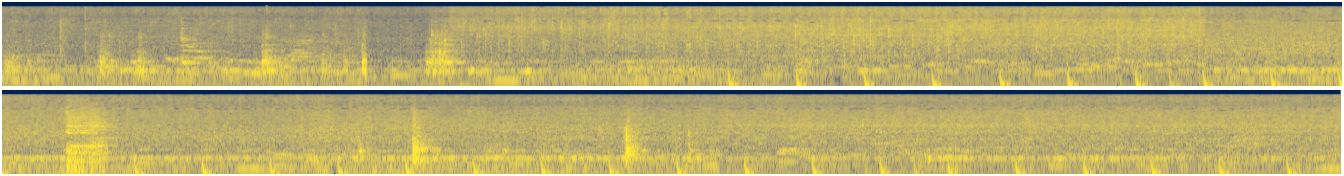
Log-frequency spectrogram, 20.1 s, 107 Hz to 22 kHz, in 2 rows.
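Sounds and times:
food sizzling in oil: 0.0 - 20.0
background music beat: 5.1 - 20.0.

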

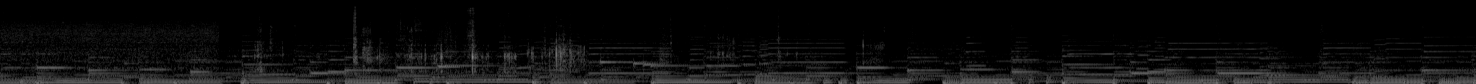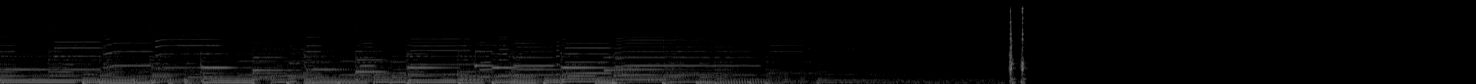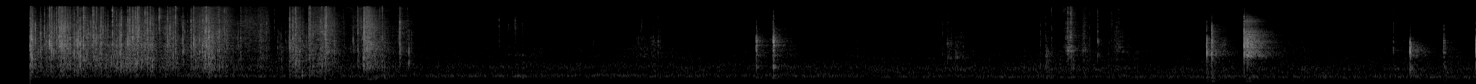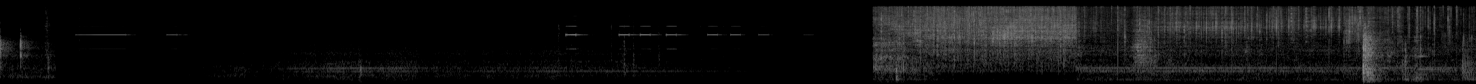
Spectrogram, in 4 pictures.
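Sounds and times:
dumplings sizzling in a pan: 0.0 - 2.2, 53.0 - 59.0
plastic packaging crinkling: 2.0 - 7.4, 29.8 - 33.7, 40.0 - 40.9, 53.0 - 59.0.

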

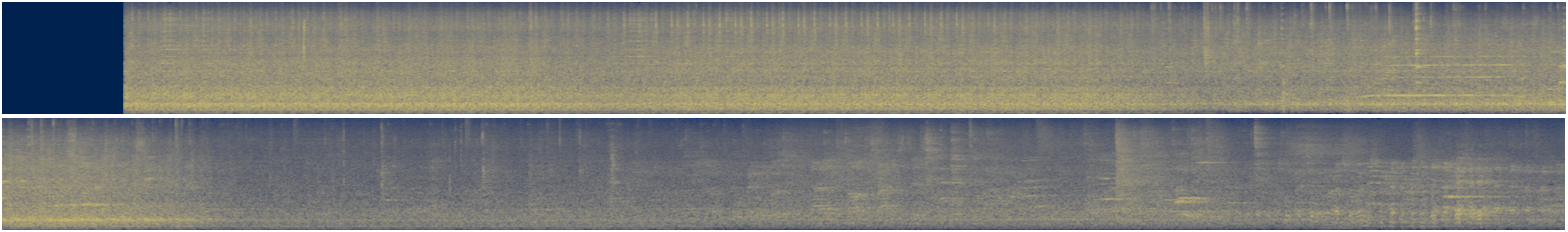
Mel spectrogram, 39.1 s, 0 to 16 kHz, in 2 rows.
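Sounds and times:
diesel engine droning: 1.6 - 28.5.

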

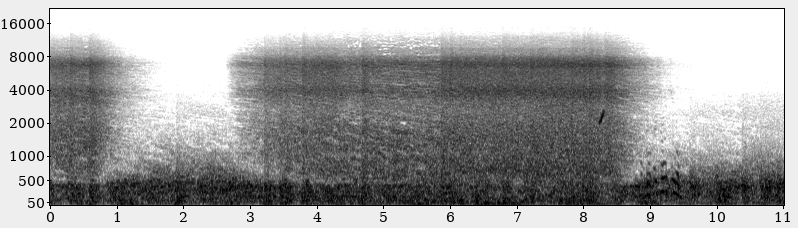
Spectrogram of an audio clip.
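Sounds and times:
waterfall pouring onto rocks: 2.8 - 8.8.

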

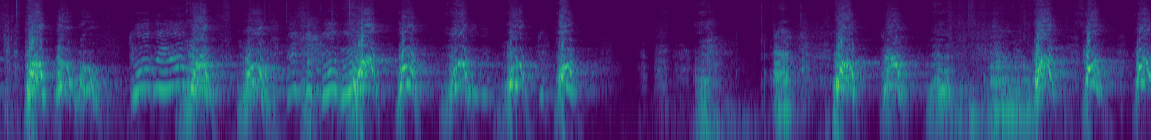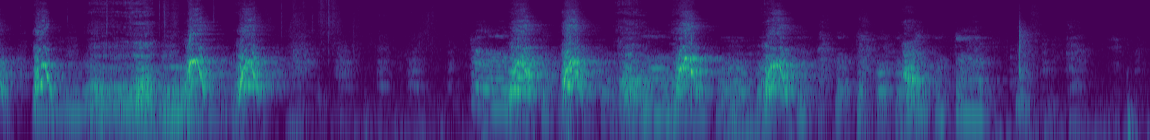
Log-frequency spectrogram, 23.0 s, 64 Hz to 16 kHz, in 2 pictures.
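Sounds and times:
dog barking: 0.2 - 1.2, 1.8 - 2.9, 3.5 - 6.0, 8.3 - 9.6, 10.3 - 12.2, 13.2 - 14.4, 16.6 - 19.7
dog growling: 6.9 - 8.3, 9.5 - 10.4, 12.1 - 13.4.

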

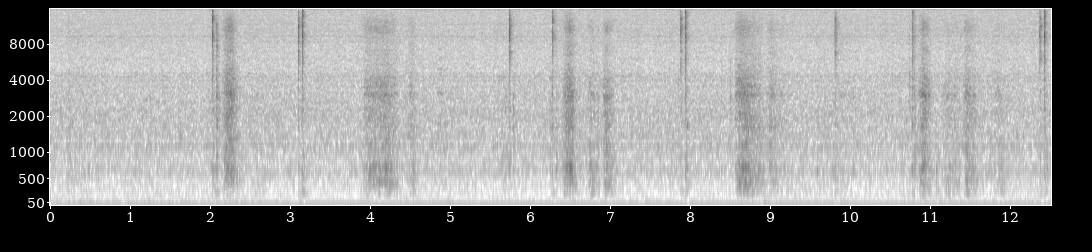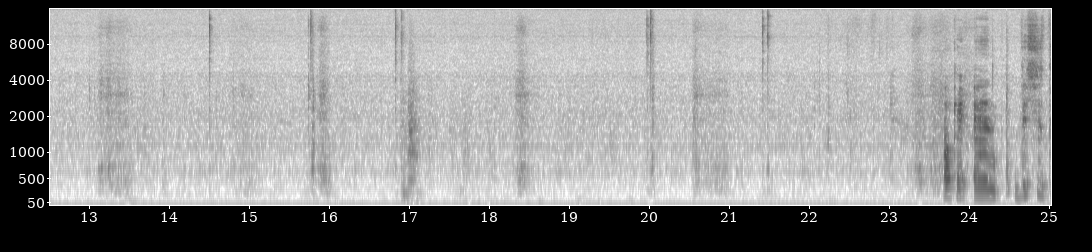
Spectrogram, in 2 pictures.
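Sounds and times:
computer mouse clicks: 2.0 - 2.4, 3.0 - 3.3, 5.6 - 6.6, 7.8 - 8.1, 9.7 - 10.0, 10.7 - 11.0, 12.3 - 13.5, 14.4 - 14.7, 15.7 - 16.0, 16.8 - 17.1, 19.8 - 22.3
mouse rubbing on pad: 2.1 - 2.4, 3.9 - 4.7, 6.4 - 7.1, 8.6 - 9.3, 10.8 - 12.0, 13.0 - 14.0, 14.7 - 15.2, 15.8 - 16.2, 18.2 - 18.6, 20.5 - 21.1, 23.1 - 24.3.

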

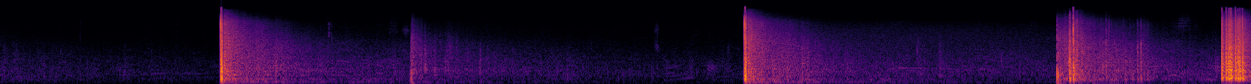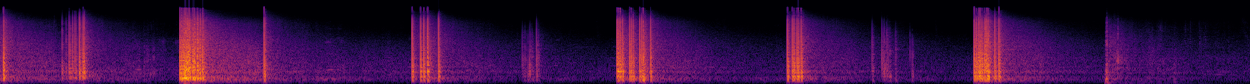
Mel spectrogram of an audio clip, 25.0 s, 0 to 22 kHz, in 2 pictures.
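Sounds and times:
smaller firework reports: 2.2 - 5.7, 6.9 - 21.6.

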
